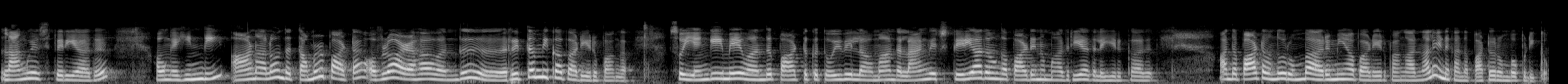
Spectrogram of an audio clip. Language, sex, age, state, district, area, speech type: Tamil, female, 30-45, Tamil Nadu, Cuddalore, urban, spontaneous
